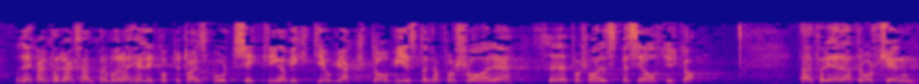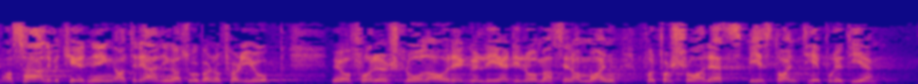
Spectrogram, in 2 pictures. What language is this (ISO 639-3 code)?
nob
